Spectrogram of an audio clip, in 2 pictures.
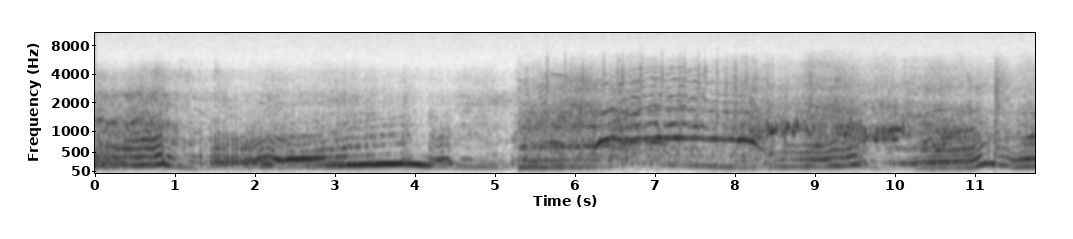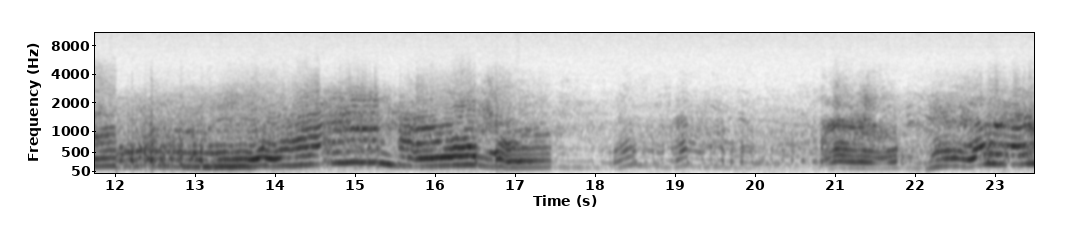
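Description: A rally car engine revs hard, its pitch rising and falling as it speeds through bends.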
